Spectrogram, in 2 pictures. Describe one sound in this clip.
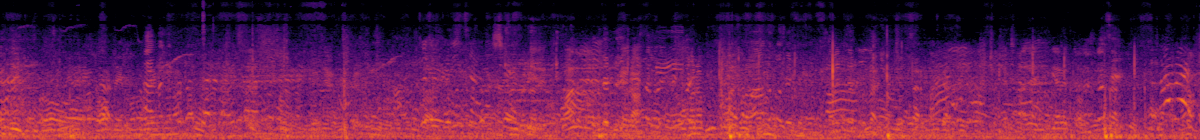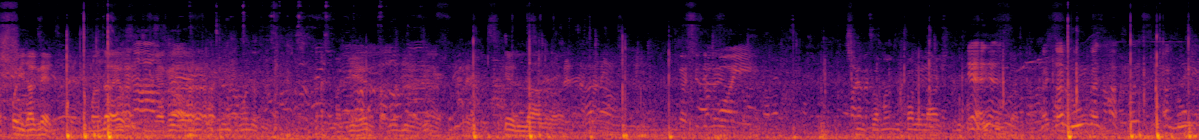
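Young boys shout and call out to each other across an open field.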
